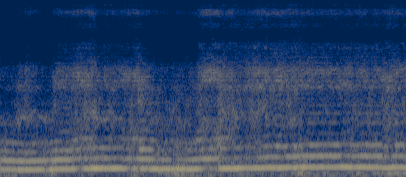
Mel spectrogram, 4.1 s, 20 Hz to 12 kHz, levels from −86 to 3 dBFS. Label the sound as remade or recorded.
remade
